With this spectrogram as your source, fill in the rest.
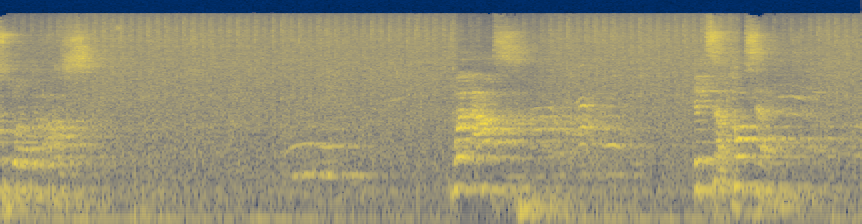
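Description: A man speaks slowly and with feeling into a microphone, his voice echoing through a large hall.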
